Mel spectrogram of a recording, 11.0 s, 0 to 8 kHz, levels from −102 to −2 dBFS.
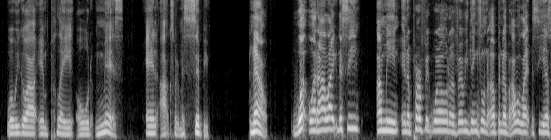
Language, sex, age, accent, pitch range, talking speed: English, male, 30-49, American, 140-180 Hz, 200 wpm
